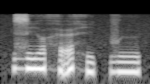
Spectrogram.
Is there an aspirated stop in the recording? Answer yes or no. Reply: no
